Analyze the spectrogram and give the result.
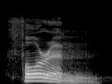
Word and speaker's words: foreign: Dos ejemplos con la G que no suena, que también es bastante común. Foreign de extranjero.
